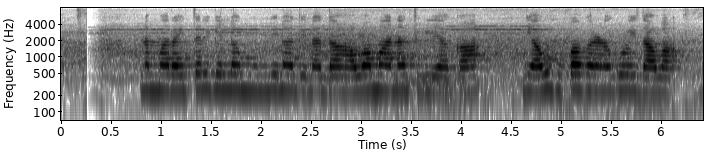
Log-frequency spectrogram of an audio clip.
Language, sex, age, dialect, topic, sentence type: Kannada, female, 18-24, Central, agriculture, question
